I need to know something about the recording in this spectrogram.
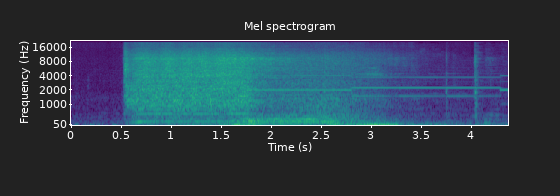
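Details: Ford Ranger cranking: a harsh, rasping whir from the starter motor, whose armature drags against the pole shoes; the starter is then removed to diagnose it.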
